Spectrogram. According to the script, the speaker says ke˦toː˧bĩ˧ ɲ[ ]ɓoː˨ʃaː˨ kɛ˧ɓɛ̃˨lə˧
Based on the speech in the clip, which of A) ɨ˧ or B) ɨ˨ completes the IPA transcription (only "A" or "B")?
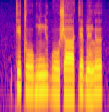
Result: A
